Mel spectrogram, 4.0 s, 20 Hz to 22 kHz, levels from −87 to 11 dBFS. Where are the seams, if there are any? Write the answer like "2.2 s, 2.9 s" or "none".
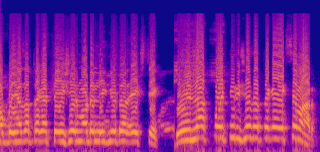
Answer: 2.1 s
